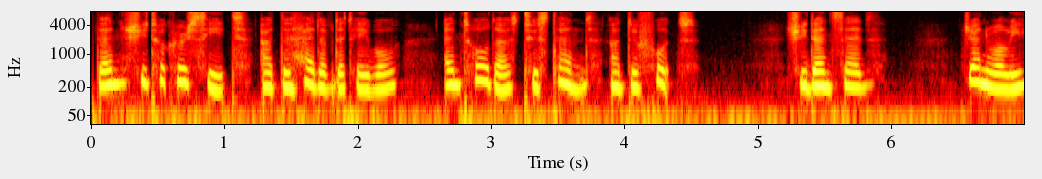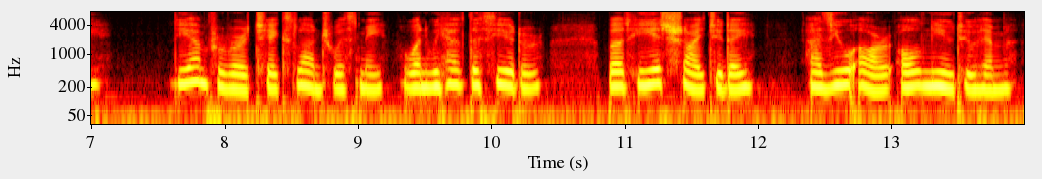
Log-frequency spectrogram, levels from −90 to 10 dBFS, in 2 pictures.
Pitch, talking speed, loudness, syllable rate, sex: 210 Hz, 200 wpm, -17 LUFS, 5.1 syllables/s, female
